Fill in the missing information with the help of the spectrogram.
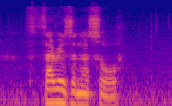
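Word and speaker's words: Therizinosaurus: I cannot pronounce that to save my life. It's Therizi. Therizinosaur.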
